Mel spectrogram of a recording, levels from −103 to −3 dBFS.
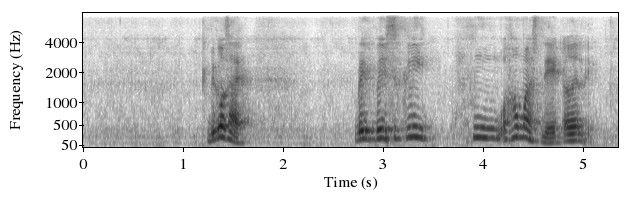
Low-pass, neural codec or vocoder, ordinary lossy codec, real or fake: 7.2 kHz; codec, 16 kHz, 4.8 kbps, FACodec; none; fake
